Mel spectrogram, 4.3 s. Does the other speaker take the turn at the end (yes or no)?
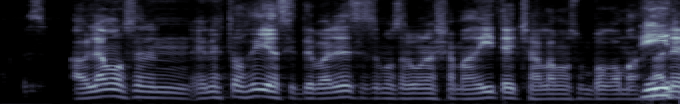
yes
